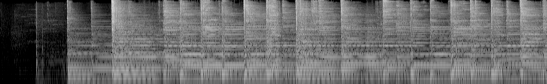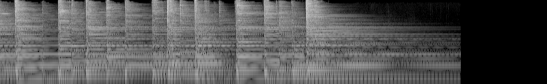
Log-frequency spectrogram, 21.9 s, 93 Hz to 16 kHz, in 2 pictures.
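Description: A Taylor Custom Style 1 acoustic guitar with a solid koa top and koa body, played in a run of ringing chords that starts about a second in. Near the end, a last chord is left to ring out and fade.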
